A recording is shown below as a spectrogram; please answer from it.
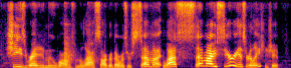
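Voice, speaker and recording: Girl doing a friendly small-town lady, chatty and upbeat, high voice, quick. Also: lively intonation.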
